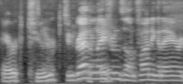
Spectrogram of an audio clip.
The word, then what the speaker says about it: Eric II: pleased I'm sure little Eric II will grow up to be a chip off the old block you are plotting against me forever please pronounce it correctly it's Eric too congratulations on finding an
